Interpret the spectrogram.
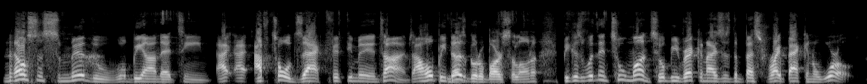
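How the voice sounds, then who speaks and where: A man from Portugal talks football on a sports podcast with a slightly high voice. He is emphatic, repeats his points for stress and laughs easily. The sound is dry and close to the mic. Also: expressive, fast, hardly any pauses, no echo. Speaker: podcast panelist. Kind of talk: casual sports debate.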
